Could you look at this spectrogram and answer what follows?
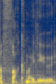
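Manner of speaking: very quiet, slow, whispered under-breath mutter. Retelling a reaction to the assistant manager: retelling an under-breath mutter. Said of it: "under my breath going".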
